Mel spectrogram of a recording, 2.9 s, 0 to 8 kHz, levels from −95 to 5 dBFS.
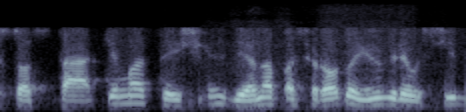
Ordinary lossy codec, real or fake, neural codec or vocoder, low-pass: MP3, 48 kbps; real; none; 7.2 kHz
